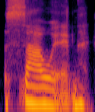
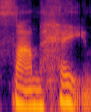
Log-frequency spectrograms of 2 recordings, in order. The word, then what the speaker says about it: Samhain: You may or may not know about this festival, and if you've seen it written down, you may think it is pronounced Samhain, because that is how it's spelt. It's S-A-M-H-A-I-N. But the pronunciation of it is Samhain or Samhain. There are different ways of pronouncing it depending on the Gaelic dialect.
